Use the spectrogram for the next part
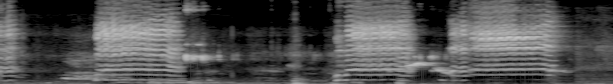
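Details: Young goat, among baby goats playing and jumping, cries for its absent mother: three long, loud, wavering bleats with rich harmonics, separated by brief quiet gaps with faint clicks.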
